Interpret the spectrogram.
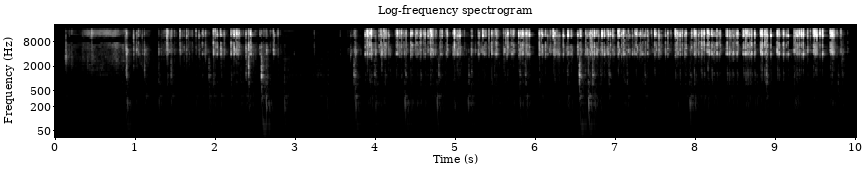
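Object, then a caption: Metal tripod light stand. Long nails rapidly tap and scratch along the legs of a folded black metal tripod light stand, long and solid-tubed, lying on a table. The quick, bright clicks and rattly scrapes come in dense bursts with a short quieter pause near the middle.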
